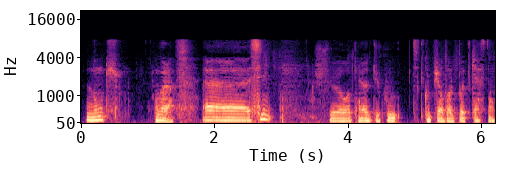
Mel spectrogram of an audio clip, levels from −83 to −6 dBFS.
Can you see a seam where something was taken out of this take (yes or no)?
yes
